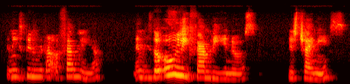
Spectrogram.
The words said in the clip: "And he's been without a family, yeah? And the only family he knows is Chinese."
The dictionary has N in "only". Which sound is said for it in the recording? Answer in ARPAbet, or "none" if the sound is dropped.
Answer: N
